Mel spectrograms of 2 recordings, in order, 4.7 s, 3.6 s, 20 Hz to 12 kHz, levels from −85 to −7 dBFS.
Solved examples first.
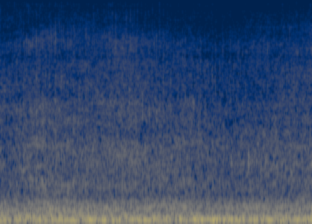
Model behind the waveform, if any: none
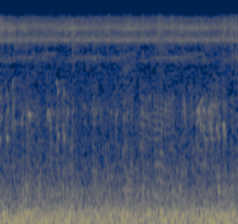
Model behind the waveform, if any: none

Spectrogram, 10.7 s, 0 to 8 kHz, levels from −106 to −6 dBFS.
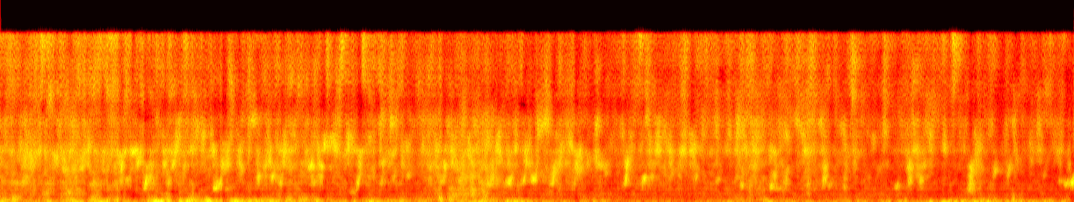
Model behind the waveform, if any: vocoder, Vocos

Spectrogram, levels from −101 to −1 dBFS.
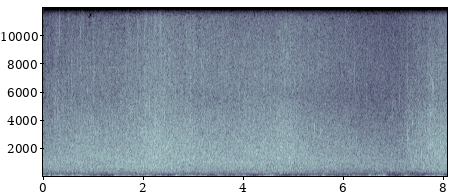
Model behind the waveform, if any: none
